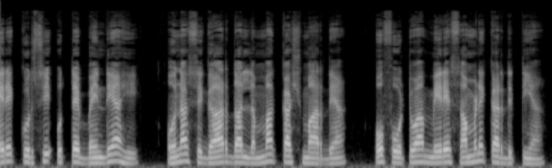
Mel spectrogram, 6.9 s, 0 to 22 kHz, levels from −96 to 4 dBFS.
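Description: No technical faults are audible anywhere here.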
